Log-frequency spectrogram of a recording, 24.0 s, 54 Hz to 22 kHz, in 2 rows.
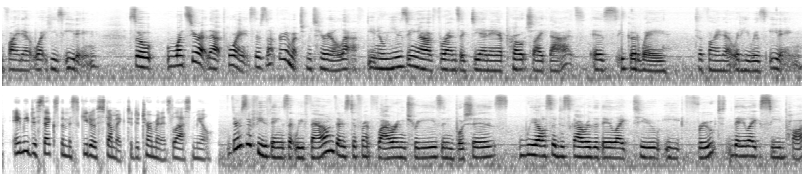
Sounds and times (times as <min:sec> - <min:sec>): Speech: 0:00.0 - 0:24.0.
